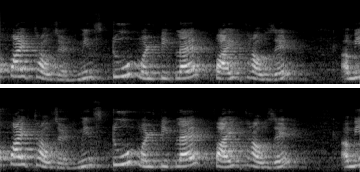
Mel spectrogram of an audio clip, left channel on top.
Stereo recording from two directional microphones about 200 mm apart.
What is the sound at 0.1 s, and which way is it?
A woman's voice, 30° right (ahead or behind).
